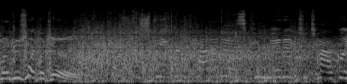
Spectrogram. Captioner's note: applause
